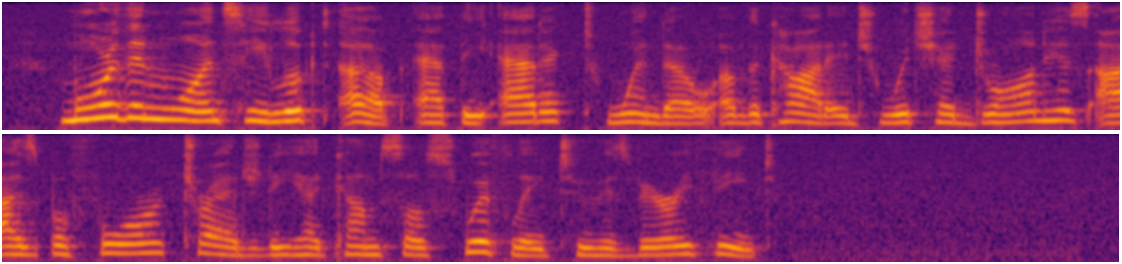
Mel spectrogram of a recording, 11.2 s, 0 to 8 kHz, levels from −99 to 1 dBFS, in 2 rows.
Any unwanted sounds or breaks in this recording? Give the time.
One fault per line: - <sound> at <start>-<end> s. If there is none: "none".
none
